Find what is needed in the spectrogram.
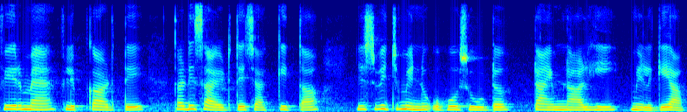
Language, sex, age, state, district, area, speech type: Punjabi, female, 18-30, Punjab, Tarn Taran, rural, spontaneous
